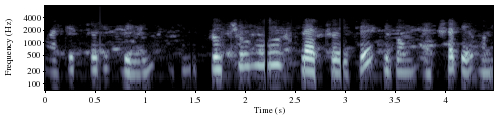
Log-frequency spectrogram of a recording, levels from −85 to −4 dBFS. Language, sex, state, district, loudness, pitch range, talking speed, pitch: Bengali, female, West Bengal, Kolkata, -29 LUFS, 190-255 Hz, 105 wpm, 215 Hz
